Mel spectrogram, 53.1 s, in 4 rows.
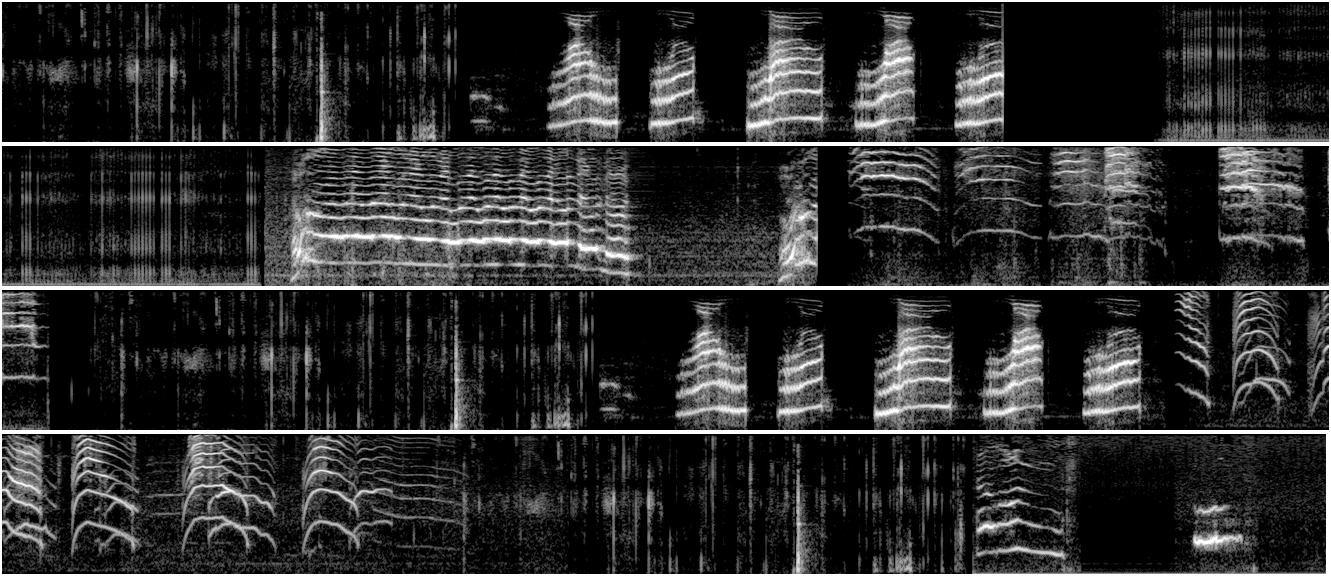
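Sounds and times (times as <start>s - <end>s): cats meowing: 16.2s - 19.4s, 21.8s - 27.0s, 35.4s - 44.6s, 49.6s - 50.5s.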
